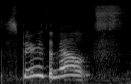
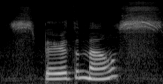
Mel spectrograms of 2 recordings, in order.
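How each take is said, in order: First: Much higher, slow and drawn out; high stretched final defiance; high slow plea. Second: Each word stretched out slowly; slow, teasing, deliberate repeat; very slow insistence. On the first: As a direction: squeak it out slowly, pleading. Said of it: "final insistent choice". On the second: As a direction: drag it out stubbornly. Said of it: "insisting on the choice". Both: Real, not acted.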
